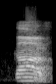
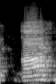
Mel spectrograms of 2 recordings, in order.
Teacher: زبان کی جڑ کو تھوڑا سا ہٹ کے نیچے کر دیں گے کاف نکلے گا اوپر ملائیں گے تو قاف نکلے گا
